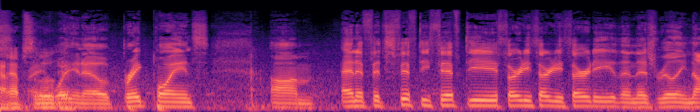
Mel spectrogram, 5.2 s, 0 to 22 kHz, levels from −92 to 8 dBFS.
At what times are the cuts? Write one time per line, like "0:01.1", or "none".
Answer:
0:03.7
